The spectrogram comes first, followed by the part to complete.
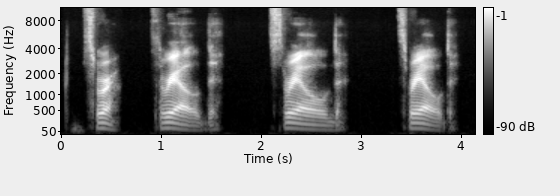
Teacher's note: Thrilled, thrilled, because you have to know how to pronounce the TH, and then you should be able to pronounce the R well, which is a guttural sound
